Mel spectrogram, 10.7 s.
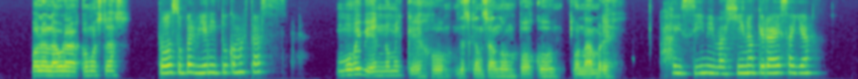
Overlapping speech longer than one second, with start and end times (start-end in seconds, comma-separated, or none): none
